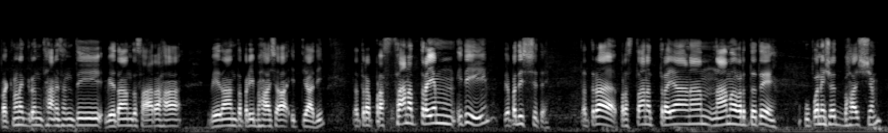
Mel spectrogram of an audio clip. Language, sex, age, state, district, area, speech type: Sanskrit, male, 18-30, Karnataka, Chitradurga, rural, spontaneous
